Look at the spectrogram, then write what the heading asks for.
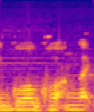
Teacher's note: जैसे गो, घो, अंग, इसमें थोड़ा ज्यादा कंपन उत्पन्न होता है, इसलिए यह सघोष है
